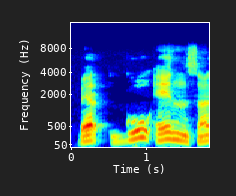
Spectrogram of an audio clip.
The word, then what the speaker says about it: vergüenza: poner por ejemplo vergüenza vergüenza entonces la u se pronuncia pero si no le pongo lado diría ver piensa entonces para que se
